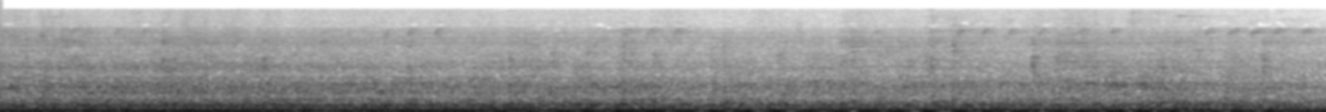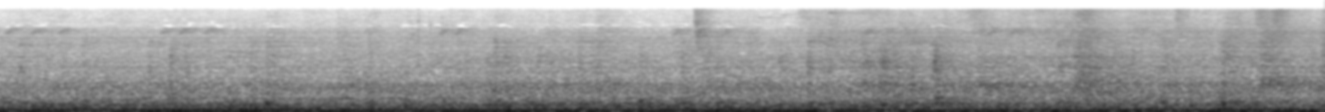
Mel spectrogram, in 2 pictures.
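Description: A freight train passing close by: a diesel locomotive's engine rumbling as it goes by, then covered hopper cars rolling past with a steady low rumble of wheels on rail and a few sharp clicks near the end.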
